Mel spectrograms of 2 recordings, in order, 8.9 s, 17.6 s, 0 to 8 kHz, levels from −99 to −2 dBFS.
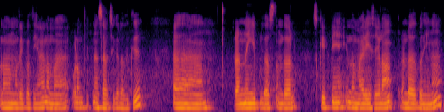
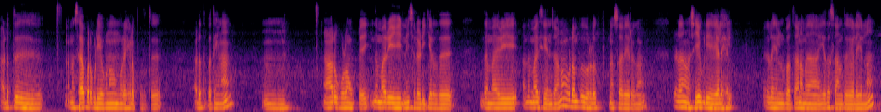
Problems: none marked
